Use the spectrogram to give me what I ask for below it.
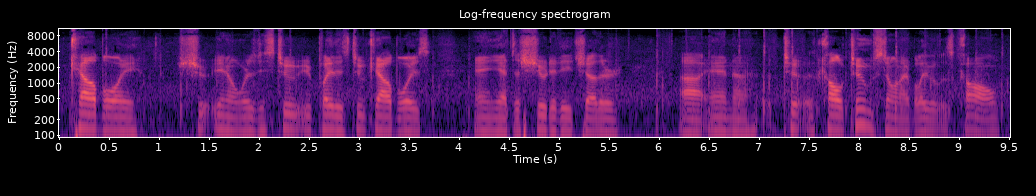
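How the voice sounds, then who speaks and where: Over background noise, a fiftyish gaming YouTuber talks through his gameplay with few pauses, at normal speed, in a lowish, flat voice. He chats casually, rambling and correcting himself as he goes.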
